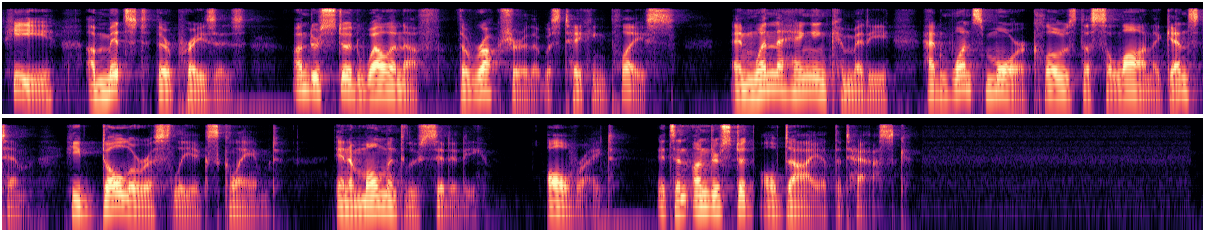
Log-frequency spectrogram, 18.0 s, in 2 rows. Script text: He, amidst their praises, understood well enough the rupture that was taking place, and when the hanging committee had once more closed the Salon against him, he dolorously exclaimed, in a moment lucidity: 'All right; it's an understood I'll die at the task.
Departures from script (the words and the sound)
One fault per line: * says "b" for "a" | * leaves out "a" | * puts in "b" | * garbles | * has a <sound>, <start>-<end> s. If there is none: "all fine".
all fine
